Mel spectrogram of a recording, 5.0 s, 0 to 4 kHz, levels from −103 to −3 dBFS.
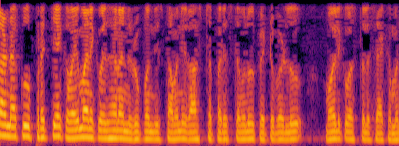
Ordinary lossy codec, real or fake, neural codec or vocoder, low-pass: AAC, 32 kbps; real; none; 3.6 kHz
